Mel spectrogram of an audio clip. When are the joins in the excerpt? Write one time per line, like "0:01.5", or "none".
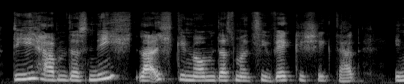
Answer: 0:01.3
